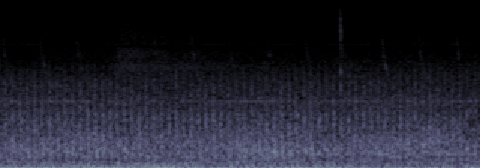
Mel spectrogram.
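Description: A steady, loud rotor drone and engine whine from a hovering helicopter in the DCS World flight simulator, continuous throughout with no voices.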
